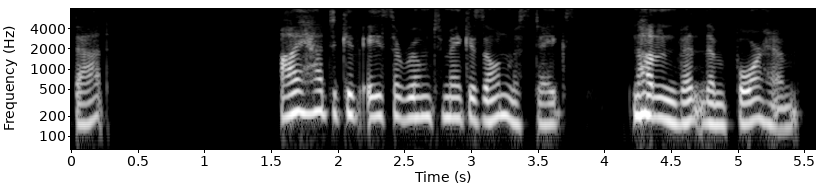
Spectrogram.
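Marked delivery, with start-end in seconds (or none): none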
